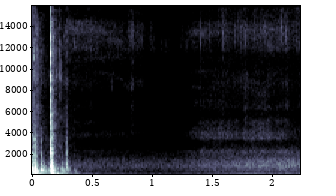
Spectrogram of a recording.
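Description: Two quick, sharp knocks at the very start, then faint background hum and hiss.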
